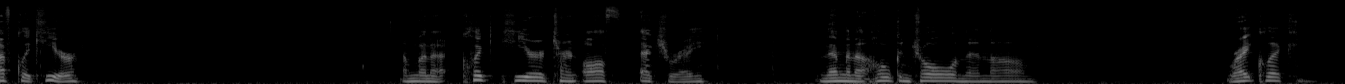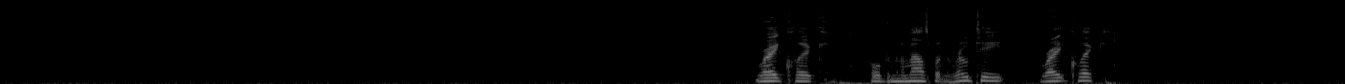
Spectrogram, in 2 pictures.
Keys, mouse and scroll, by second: 0.4 middle click, 5.2 click, 6.6 click, 7.2 middle click, 11.6 ctrl+right click, 20.8 ctrl+right click, 22.0 middle click, 23.7 ctrl+right click, 24.6 middle click.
